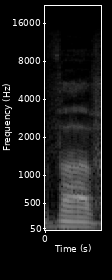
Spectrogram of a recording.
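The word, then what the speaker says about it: Veuve: No, I used to say Vuv, and it's Vuv, like love.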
